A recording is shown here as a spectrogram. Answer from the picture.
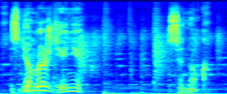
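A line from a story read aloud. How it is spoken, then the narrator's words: Strange hoarse voice. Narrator (Russian): Я ответил чужим, хриплым голосом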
